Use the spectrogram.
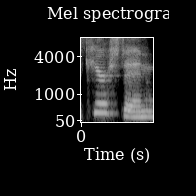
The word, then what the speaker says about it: Kirsten: and my name is kirsten which is uniquely spelled and pronounced pronounced and they would say it's like deer stand but with a k and i'm like wow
